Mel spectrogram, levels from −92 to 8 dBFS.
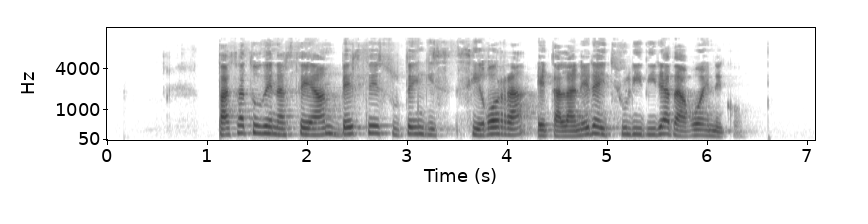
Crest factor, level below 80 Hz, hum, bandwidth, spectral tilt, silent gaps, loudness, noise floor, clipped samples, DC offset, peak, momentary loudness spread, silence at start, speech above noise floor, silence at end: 22 dB; -78 dBFS; none; 11.5 kHz; -3.5 dB/octave; none; -23 LUFS; -68 dBFS; under 0.1%; under 0.1%; -2 dBFS; 9 LU; 1.1 s; 44 dB; 0.8 s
